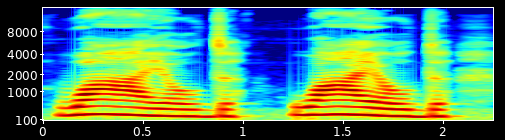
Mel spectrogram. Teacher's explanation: 双元音爱的这个第一个元音要到啊上下开口度更大一些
